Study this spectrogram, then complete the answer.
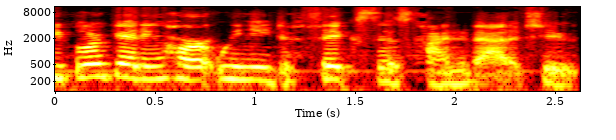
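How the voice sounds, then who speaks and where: A woman is speaking. Her voice is loud. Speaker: charity founder and patient advocate. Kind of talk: prerecorded talk. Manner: occasionally stumbling and stuttering.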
